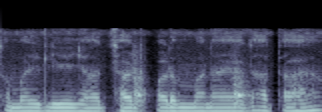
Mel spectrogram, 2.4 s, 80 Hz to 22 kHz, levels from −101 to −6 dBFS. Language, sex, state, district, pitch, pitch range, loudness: Hindi, female, Bihar, Araria, 125 Hz, 125-130 Hz, -32 LUFS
